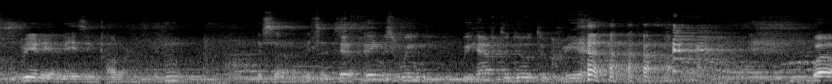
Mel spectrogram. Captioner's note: everyone laughs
